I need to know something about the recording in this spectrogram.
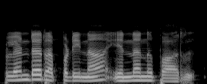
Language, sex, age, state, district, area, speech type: Tamil, female, 45-60, Tamil Nadu, Viluppuram, urban, read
